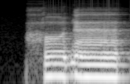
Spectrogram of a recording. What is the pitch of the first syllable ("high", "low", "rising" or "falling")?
low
